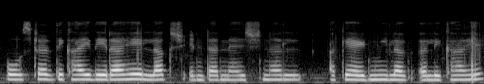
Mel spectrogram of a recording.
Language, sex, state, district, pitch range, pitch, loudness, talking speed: Hindi, female, Madhya Pradesh, Bhopal, 210-225 Hz, 220 Hz, -15 LUFS, 135 wpm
